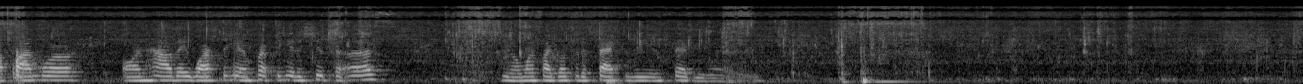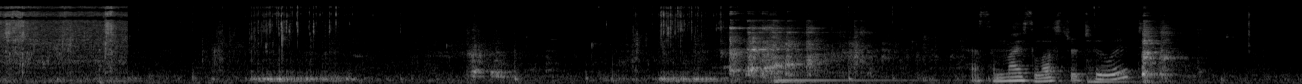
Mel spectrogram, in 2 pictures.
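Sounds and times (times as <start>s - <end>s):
tap water running into sink: 0.0s - 14.3s
water splashes and drips: 0.0s - 16.6s.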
